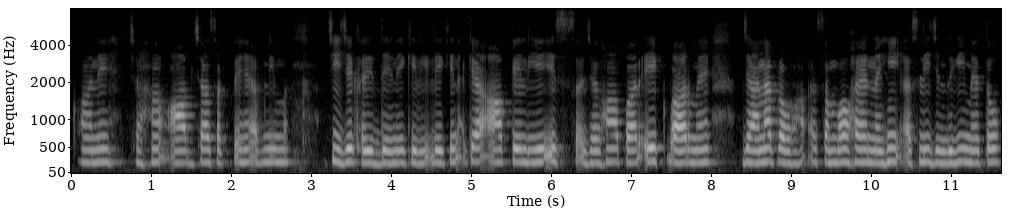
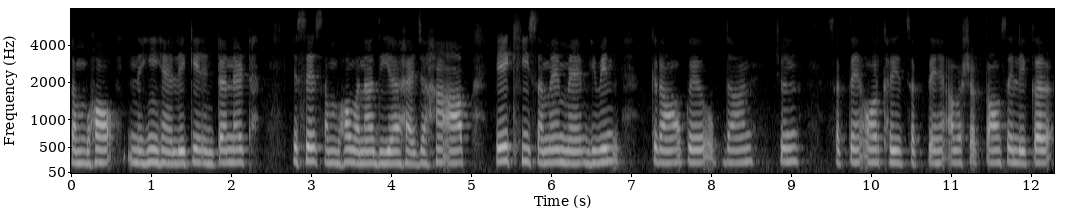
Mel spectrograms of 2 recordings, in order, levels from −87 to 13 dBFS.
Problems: none marked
